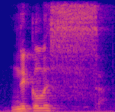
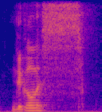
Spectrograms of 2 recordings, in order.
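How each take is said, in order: The two takes are said the same way.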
